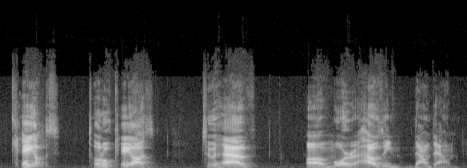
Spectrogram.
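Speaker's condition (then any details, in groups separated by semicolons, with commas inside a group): Cerebral palsy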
